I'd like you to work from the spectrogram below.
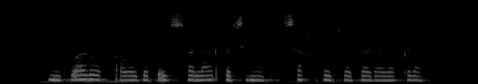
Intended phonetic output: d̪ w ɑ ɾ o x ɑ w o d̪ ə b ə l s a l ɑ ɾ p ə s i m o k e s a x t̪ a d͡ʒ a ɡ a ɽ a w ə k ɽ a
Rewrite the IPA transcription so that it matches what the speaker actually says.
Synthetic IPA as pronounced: d̪ w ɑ ɽ o x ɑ w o d̪ ə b ə l s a l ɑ ɾ p ə s i m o k e s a x t̪ a d͡ʒ a ɡ a ɽ a w ə k ɽ a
